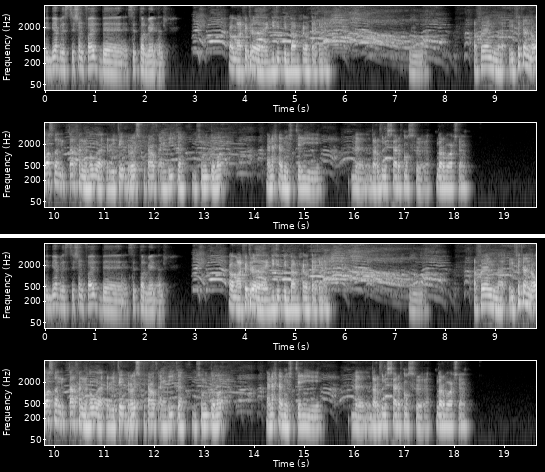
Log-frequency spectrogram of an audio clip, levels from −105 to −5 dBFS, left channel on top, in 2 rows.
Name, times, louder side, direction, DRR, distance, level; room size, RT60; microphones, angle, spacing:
voice 1, 0.0-2.4 7.3-7.7, left 2 dB, 25° left, 0.4 m, -31 dB
sound 1, 2.9-16.8, right 1 dB, 55° right, 2.8 m, -36 dB
voice 2, 3.7-5.8 8.6-13.5 14.2-15.4 15.9-18.3, right 2 dB, 35° right, 0.7 m, -28 dB
14.5 x 5.0 x 3.0 m
head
